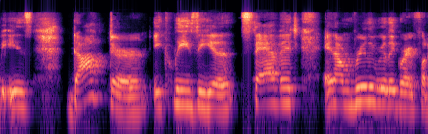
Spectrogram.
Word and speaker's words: Savage: for having me and thank you so much for pronouncing my name correctly. Oh, people mess up your name all the time. That's crazy. It's not that hard. All the time. All the time. I also get salvage.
